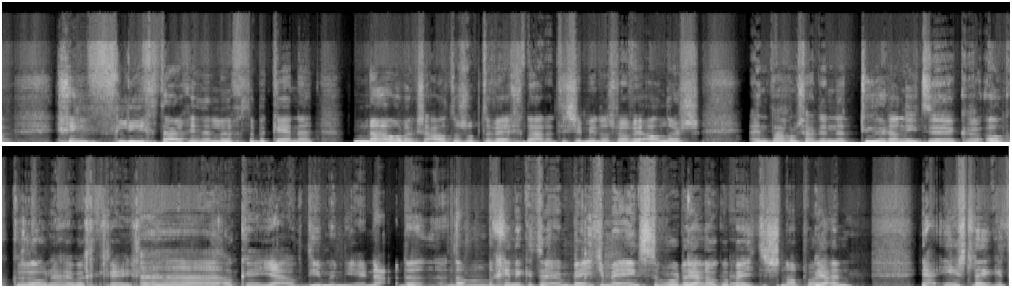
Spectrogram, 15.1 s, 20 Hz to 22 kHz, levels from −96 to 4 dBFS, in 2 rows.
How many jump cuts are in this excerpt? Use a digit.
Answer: 1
